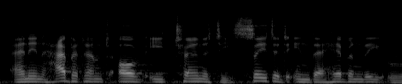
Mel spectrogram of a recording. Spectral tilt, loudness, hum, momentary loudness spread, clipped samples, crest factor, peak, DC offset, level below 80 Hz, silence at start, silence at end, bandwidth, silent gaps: -4.5 dB/octave; -44 LUFS; none; 9 LU; under 0.1%; 24 dB; -20 dBFS; under 0.1%; -76 dBFS; 0 s; 0 s; 13 kHz; none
